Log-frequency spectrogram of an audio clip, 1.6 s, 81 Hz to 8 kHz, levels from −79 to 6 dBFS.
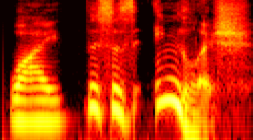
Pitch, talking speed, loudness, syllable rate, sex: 180 Hz, 150 wpm, -14 LUFS, 3.9 syllables/s, male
